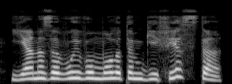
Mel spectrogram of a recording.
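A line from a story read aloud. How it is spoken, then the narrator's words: Proud exclamation. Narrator (Russian): с гордостью воскликнул Бонокл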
